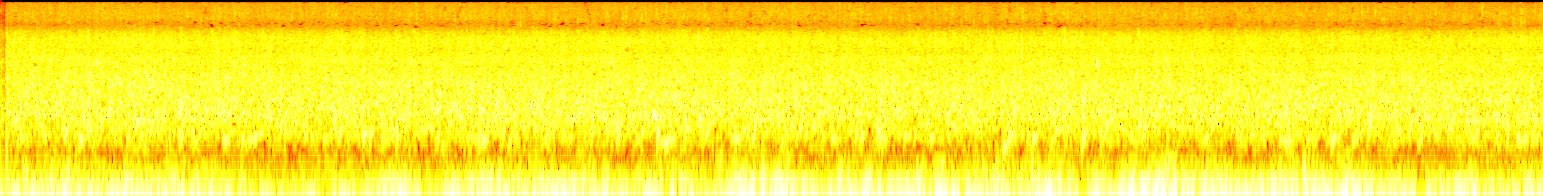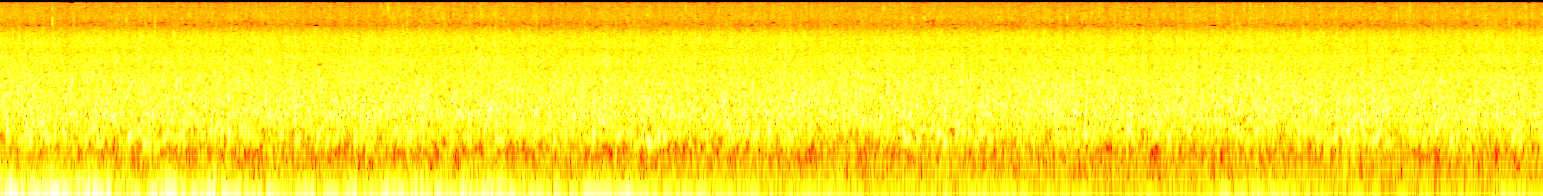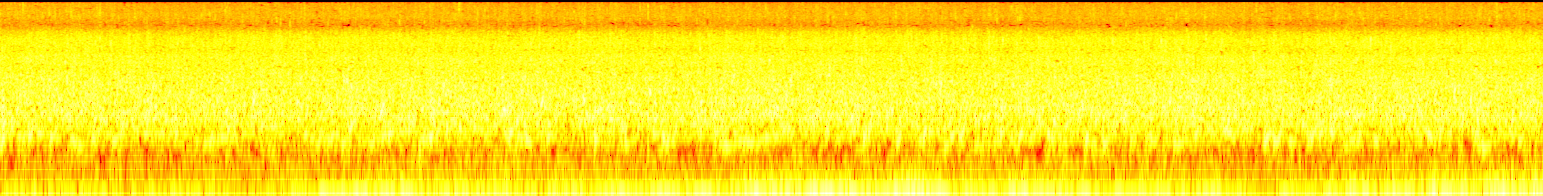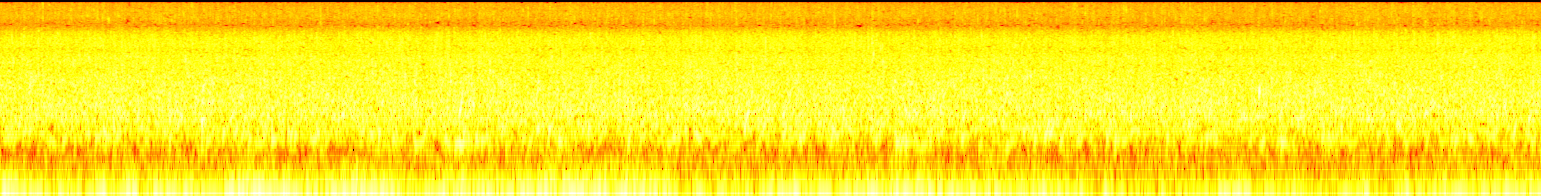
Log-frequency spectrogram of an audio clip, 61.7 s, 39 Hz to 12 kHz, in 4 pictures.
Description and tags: Mountainstream short clip
This track was recorded on the 1st of September 2007 with a Sharp MD-DR 470H minidisk player and the Soundman OKM II binaural microphones, a few yards up the stream. There are more gurgling sounds.
binaural, field-recording, forest, harz, mountains, mountainstream, river, stream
